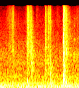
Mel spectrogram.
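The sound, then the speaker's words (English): A deck of tarot cards being shuffled, with three short papery riffling bursts spaced about a third of a second apart, fairly quiet and with no one talking. “So I think they're shuffled enough.”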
